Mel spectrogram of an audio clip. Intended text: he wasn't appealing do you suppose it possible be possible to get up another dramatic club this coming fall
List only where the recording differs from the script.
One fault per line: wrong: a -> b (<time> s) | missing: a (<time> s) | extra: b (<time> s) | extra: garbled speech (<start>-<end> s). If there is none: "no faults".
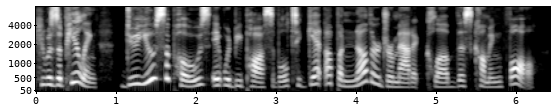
wrong: wasn't -> was (0.1 s)
wrong: possible -> would (2.4 s)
